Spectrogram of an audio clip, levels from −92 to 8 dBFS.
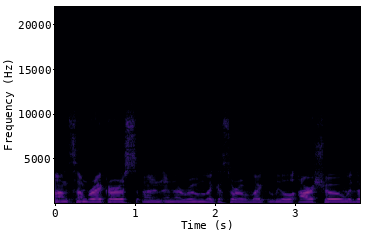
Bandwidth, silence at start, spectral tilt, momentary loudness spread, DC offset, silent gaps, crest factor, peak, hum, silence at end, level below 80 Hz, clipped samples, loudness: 13 kHz; 0 s; -4.5 dB/octave; 8 LU; under 0.1%; none; 18 dB; -44 dBFS; none; 0 s; under -90 dBFS; under 0.1%; -62 LUFS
